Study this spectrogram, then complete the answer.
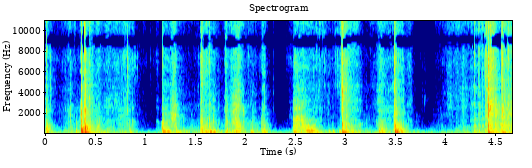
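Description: A cardboard flap tears open with a rough ripping sound.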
